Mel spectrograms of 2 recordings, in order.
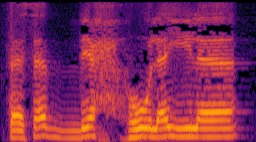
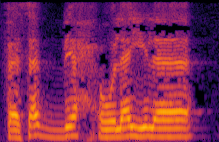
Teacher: الهاء ممكن تضيع مني خالص، تبدل بحاء وتضغم · Shown in: second take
